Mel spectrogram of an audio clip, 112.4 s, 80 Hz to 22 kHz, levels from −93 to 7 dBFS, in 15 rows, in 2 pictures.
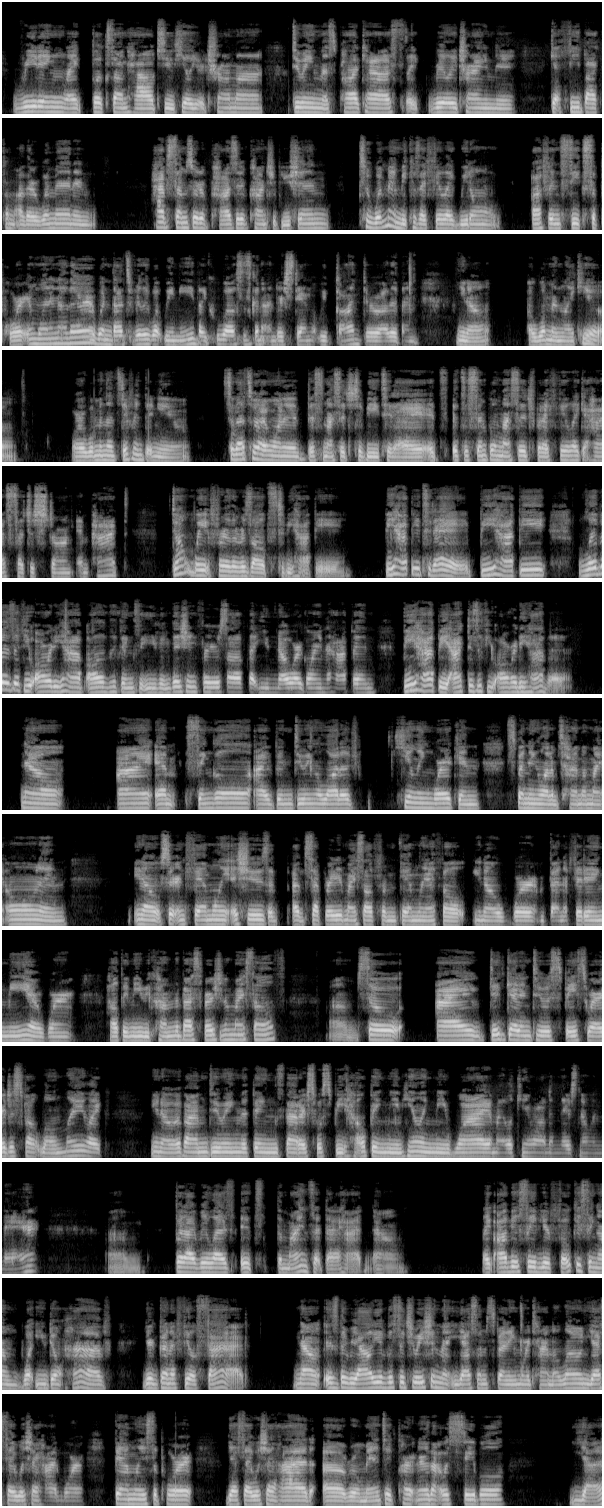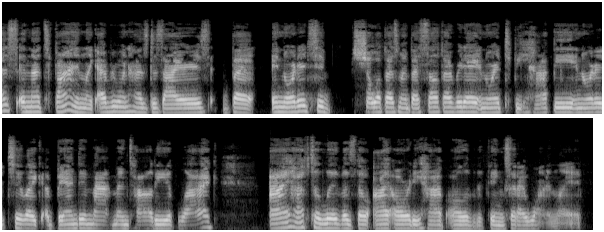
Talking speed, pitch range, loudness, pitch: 185 wpm, 145-165 Hz, -19 LUFS, 155 Hz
